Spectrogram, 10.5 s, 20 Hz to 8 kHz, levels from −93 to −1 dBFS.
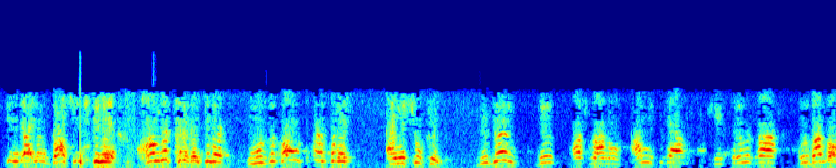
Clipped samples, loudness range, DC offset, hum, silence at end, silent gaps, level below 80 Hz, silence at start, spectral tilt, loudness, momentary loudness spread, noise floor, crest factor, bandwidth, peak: under 0.1%; 4 LU; under 0.1%; none; 0 s; none; -50 dBFS; 0.1 s; -10 dB/octave; -19 LUFS; 14 LU; -49 dBFS; 16 dB; 4.2 kHz; -2 dBFS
